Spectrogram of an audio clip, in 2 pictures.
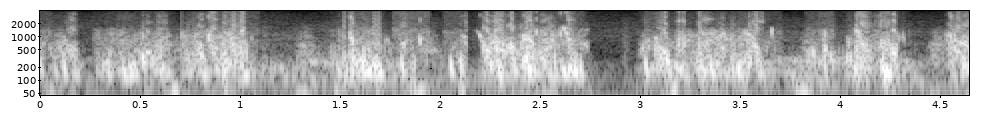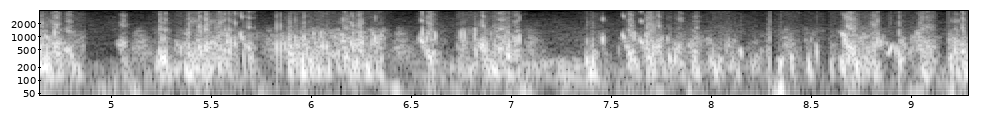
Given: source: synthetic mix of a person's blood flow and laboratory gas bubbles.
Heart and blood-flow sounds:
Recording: Doppler ultrasound of blood flow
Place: subclavian vein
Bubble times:
0.00-0.23 s: bubbles
0.26-1.10 s: bubbles
1.42-1.95 s: bubbles
2.02-2.14 s: bubbles
2.16-2.76 s: bubbles
2.98-3.71 s: bubbles
3.82-4.36 s: bubbles
4.52-4.88 s: bubbles
5.02-5.11 s: bubbles
5.20-5.77 s: bubbles
5.79-6.40 s: bubbles
6.51-6.69 s: bubbles
6.71-7.08 s: bubbles
7.33-9.15 s: bubbles
9.18-9.29 s: bubbles
From the record:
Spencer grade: 4 (maximum detectable bubble signal sounding continuously throughout systole and diastole of every cardiac period, and overriding the amplitude of the normal cardiac signals)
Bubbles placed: anywhere in the cardiac cycle

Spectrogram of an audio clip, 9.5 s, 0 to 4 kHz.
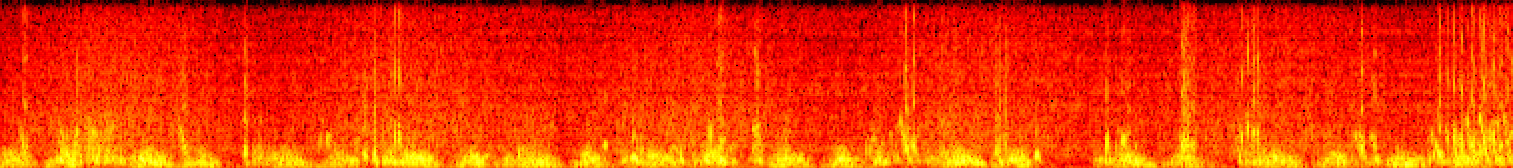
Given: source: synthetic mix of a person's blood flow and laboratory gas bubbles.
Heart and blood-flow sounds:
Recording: Doppler ultrasound of blood flow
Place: precordium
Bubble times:
0.11-0.22 s: bubbles
0.33-0.82 s: bubbles
1.10-1.22 s: bubbles
1.50-1.75 s: bubbles
1.97-2.11 s: bubbles
2.19-2.57 s: bubbles
3.19-3.46 s: bubbles
3.65-3.72 s: bubbles
3.75-3.81 s: bubbles
3.90-4.04 s: bubbles
4.17-4.62 s: bubbles
4.68-4.77 s: bubbles
4.81-4.93 s: bubbles
5.36-5.78 s: bubbles
5.82-6.01 s: bubbles
6.17-6.32 s: bubbles
6.42-6.52 s: bubbles
6.85-7.14 s: bubbles
7.32-7.50 s: bubbles
7.69-7.92 s: bubbles
8.41-8.62 s: bubbles
8.90-9.46 s: bubbles
From the record:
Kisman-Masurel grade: 242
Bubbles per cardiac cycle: several, 3 to 8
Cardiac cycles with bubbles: 100%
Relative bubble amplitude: moderate (0.250 to 0.450)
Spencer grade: 3 (all of the cardiac periods contain showers or single bubble signals, but not dominating or overriding the cardiac motion signals)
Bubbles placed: anywhere in the cardiac cycle

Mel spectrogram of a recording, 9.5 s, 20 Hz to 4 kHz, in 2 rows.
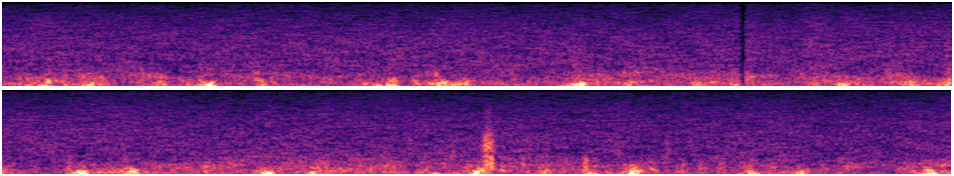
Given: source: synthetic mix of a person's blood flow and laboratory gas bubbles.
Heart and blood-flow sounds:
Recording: Doppler ultrasound of blood flow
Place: subclavian vein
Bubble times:
no bubbles
From the record:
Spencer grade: 0 (complete lack of bubble signals)

